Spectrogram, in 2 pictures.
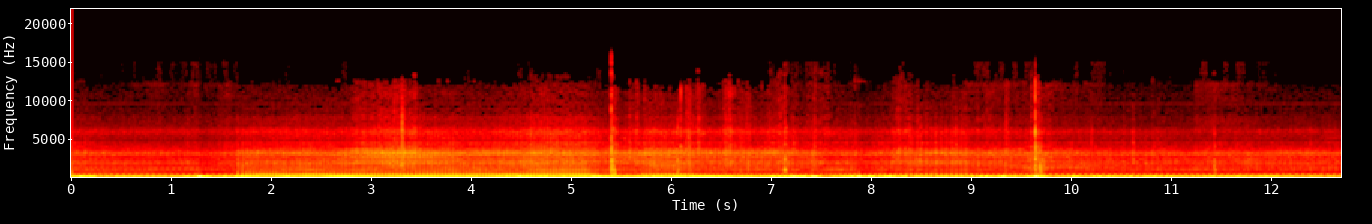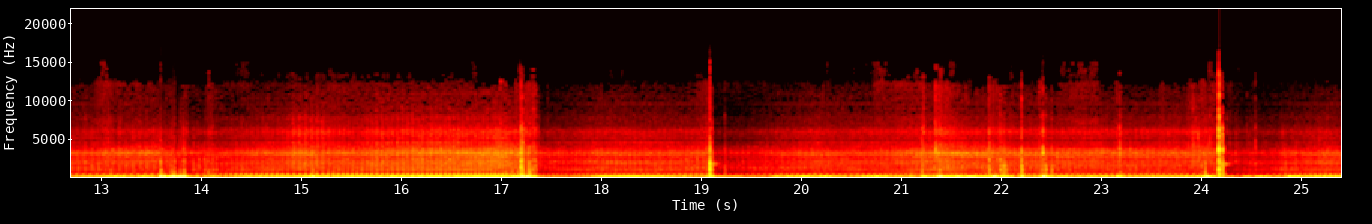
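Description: Tyres thump and rattle over a bumpy dirt trail.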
